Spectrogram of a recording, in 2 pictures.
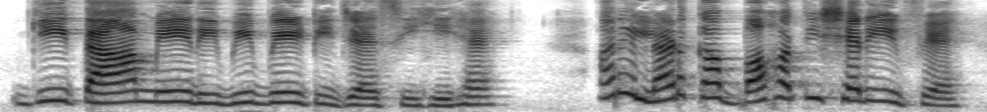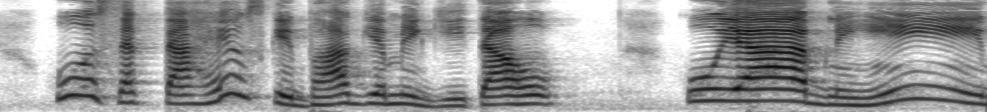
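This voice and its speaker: Woman acting a shrill, bright, coaxing auntie. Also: heavily acted. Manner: coaxing, insistent. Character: persuasive, meddling middle-aged neighbourhood auntie matchmaker. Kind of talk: Hindi cartoon dubbing.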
